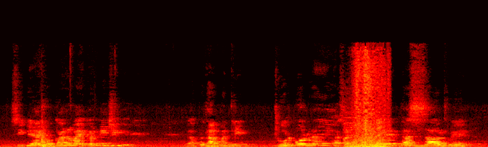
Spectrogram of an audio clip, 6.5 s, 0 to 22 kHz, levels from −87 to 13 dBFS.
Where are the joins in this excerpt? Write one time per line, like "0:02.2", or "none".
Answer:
0:04.9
